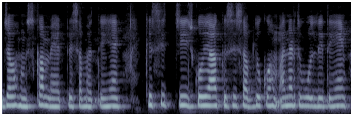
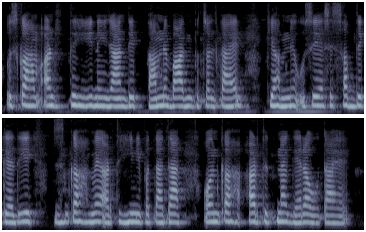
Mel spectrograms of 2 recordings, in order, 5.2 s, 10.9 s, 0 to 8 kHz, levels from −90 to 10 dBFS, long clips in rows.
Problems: none marked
